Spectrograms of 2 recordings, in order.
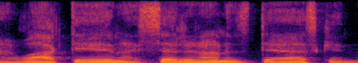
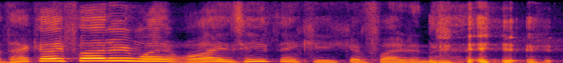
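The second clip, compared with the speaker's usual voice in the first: incredulous; 5 semitones higher, 4 dB louder than usual. Retold or imitated. Incredulous retold reaction, high and far.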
